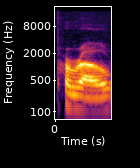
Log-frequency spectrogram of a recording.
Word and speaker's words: Perot: It looks like Parrot, but it's pronounced Perot, Ross Perot.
